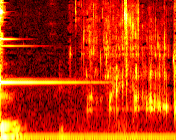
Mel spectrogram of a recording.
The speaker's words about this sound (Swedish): Häller upp en till.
